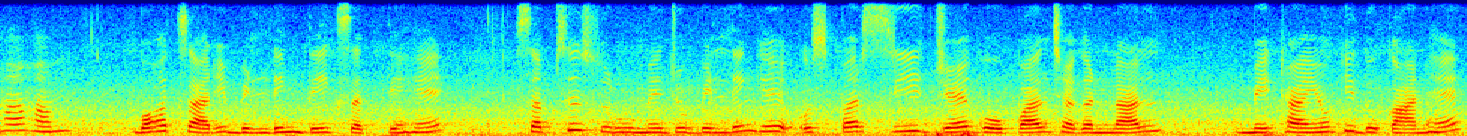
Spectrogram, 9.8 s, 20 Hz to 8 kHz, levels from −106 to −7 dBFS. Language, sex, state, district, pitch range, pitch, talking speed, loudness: Hindi, female, Rajasthan, Nagaur, 240-290 Hz, 255 Hz, 155 wpm, -17 LUFS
